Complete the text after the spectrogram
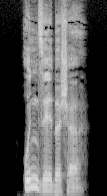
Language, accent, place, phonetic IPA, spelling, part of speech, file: German, Germany, Berlin, [ˈʊnˌzɪlbɪʃə], unsilbische, adjective, De-unsilbische.ogg
- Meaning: inflection of unsilbisch: 1. strong/mixed nominative/accusative feminine singular 2. strong nominative/accusative plural 3. weak nominative all-gender singular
